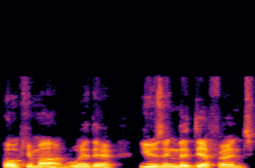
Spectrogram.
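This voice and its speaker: A man's voice: mid-range voice, fairly even intonation, moderate pace, a little mellow. A man co-hosting a podcast, rambling casually and searching for words. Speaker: podcast co-host. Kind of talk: casual chat.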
